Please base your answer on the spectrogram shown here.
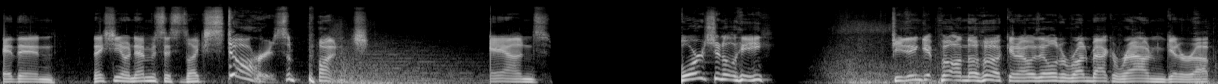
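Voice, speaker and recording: A young man with a bright, forceful voice, talking casually with viewers during a game stream. His pitch sits a little above the usual for a man, and he laughs easily between remarks. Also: lively intonation, moderate pace, long pauses, soft background music. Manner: laughs often, chats with viewers. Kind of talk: casual gaming stream chat.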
